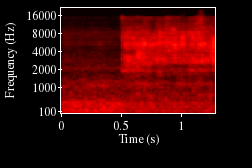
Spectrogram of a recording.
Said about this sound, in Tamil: ராஜ்மா வேகிற அளவுக்கு தண்ணி ஊற்றிக்கலாம்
